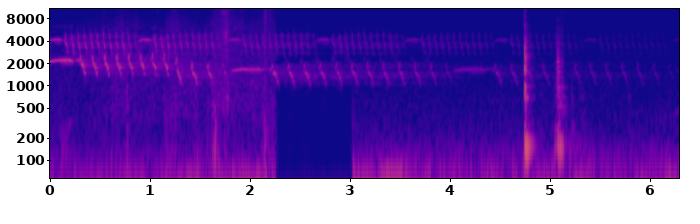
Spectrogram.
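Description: Ambient wildlife calls: two overlapping trills, one higher and one lower, each a short hooked note followed by a fast, even rattle of about ten pulses a second, repeating throughout. Two sharp knocks land close together near the end.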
